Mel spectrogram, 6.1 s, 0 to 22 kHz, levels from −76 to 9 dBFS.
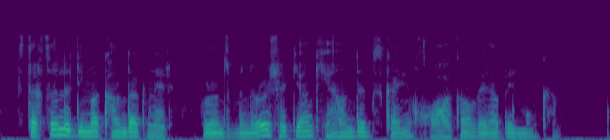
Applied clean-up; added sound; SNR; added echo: none; Writing; 18 dB; none.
